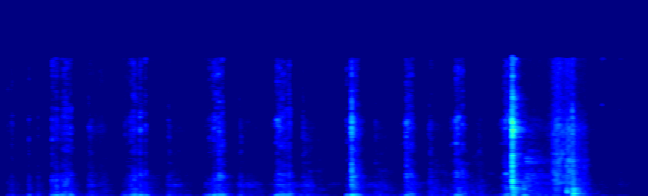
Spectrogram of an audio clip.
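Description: Scissors snipping through folded cotton cloth in a steady run of cuts, about one and a half a second, the loudest about five seconds in.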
